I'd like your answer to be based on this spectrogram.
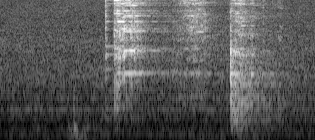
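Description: Sweet rice being mixed in a pot for a village festival offering, with a few close scraping, stirring strokes of a spoon against the metal, two main bursts separated by short pauses, no talking.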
